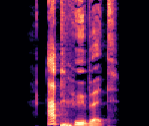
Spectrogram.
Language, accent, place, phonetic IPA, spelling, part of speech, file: German, Germany, Berlin, [ˈapˌhyːbət], abhübet, verb, De-abhübet.ogg
- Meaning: second-person plural dependent subjunctive II of abheben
